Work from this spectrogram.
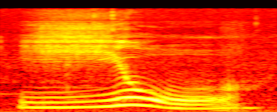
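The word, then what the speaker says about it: ё: top so this is this letter is Yo Yo like we make sound and oh yo um again there it's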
